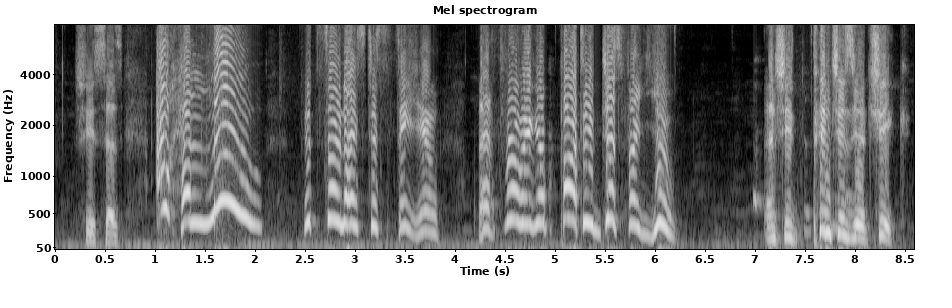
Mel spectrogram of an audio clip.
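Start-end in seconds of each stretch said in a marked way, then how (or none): 1.0-6.2 very high-pitched, fairy-like character voice. Voicing the High Seat greeting a player: Toaster Fairy voice from Scrooged. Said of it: "not unlike the Toaster Fairy from".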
